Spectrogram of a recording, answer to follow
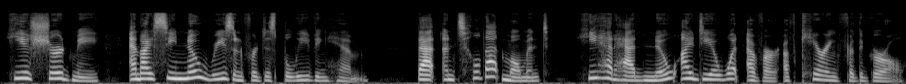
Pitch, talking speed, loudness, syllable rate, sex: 210 Hz, 160 wpm, -20 LUFS, 4.9 syllables/s, female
